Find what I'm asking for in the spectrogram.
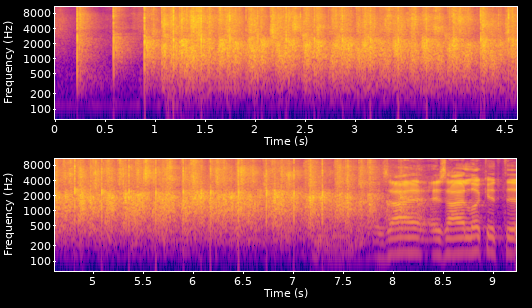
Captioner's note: applause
